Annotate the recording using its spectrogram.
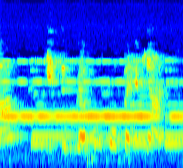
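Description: Background music of steady held tones, with a voice speaking over it.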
